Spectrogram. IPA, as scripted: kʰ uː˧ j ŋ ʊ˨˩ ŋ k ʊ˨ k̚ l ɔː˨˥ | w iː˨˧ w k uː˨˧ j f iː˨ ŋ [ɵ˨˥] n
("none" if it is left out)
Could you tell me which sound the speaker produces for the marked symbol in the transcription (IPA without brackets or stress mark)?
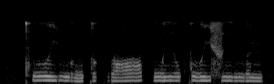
ɵ˨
